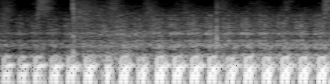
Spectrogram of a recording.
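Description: A motorcycle engine starts in first gear with the clutch held, settling into a steady, loud, rapid thumping idle close by, with no talk over it.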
